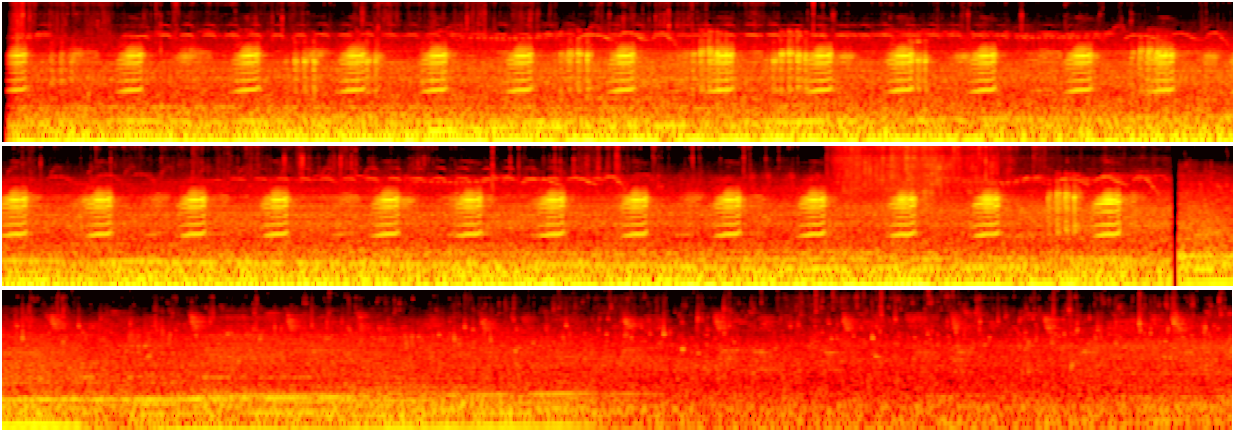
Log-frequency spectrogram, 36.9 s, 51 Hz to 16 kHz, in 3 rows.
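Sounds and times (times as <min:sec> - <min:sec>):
animal call with fluttering trill: 0:20.6 - 0:22.4.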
